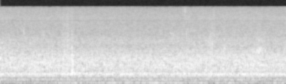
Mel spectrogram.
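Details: Disturbed honey bee colony inside an abandoned house under demolition in Mission, Texas, its hive hit by construction crews before the bees were rescued and moved; a continuous, even droning buzz with no other sounds.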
